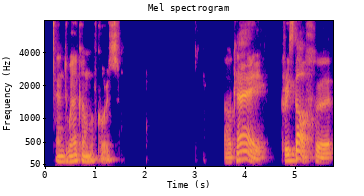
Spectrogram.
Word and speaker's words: Christophe: welcome of course okay Kristoff am I pronouncing your your name correctly yeah that's right that's right okay Kristoff so uh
